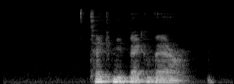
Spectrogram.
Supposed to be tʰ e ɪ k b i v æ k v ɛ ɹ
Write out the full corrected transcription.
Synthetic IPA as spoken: tʰ e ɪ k m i b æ k ð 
